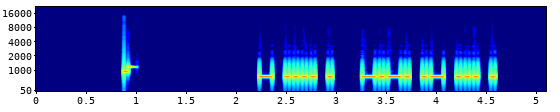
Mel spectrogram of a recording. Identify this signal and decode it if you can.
Morse code, heard as a keyed tone, about 28 wpm, 700 Hz. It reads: THE CASE
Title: Sets of 2 Words 28wpm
